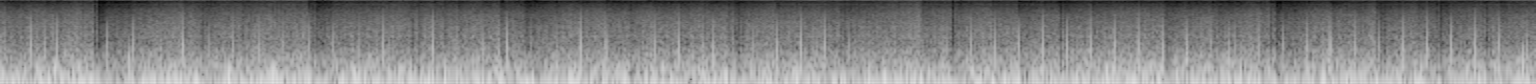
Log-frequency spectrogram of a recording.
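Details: Needle EMG teaching recording of fibrillation potentials; each fires regularly, but many firing at once at different rates sound irregular.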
